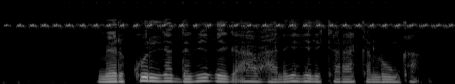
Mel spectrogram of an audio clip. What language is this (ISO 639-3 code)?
som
